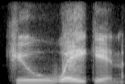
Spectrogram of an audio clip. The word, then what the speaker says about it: Qwaken: waking q waking nfts q awaken okay there we go so two separate syllables basically q exactly awaken let's see the quantum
